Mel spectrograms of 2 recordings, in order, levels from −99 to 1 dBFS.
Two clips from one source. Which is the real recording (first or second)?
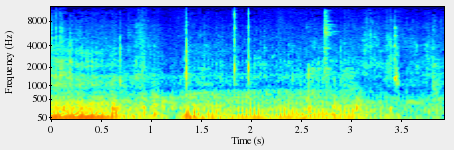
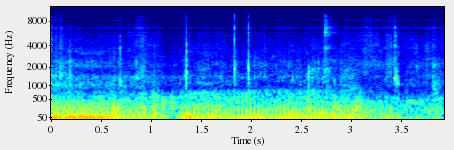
first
